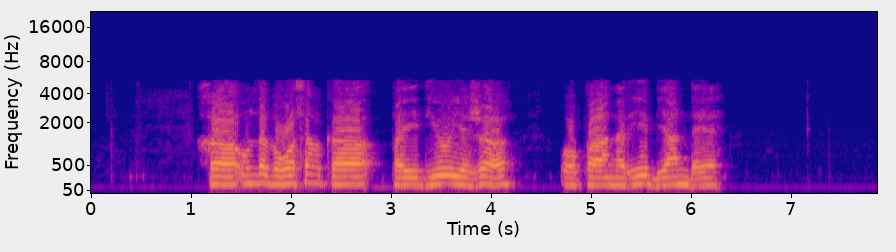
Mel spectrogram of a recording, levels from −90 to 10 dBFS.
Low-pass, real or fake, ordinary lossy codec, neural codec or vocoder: 5.4 kHz; real; MP3, 32 kbps; none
